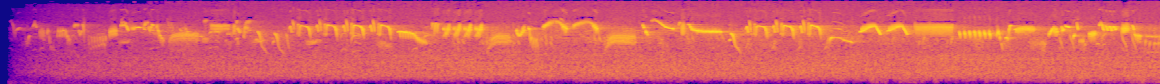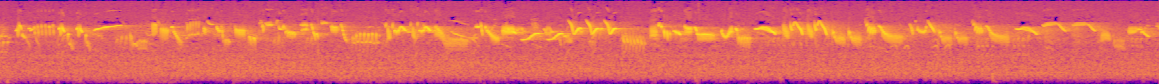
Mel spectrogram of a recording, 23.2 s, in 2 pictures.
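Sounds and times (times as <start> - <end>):
Eurasian skylark singing: 0.3 - 23.1.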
